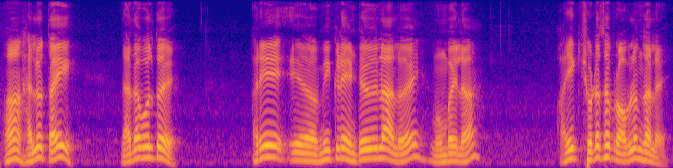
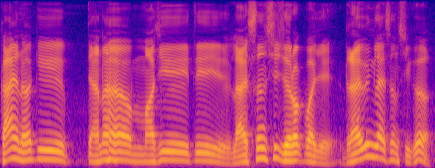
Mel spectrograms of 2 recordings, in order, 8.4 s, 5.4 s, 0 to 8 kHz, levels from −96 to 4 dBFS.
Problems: none marked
